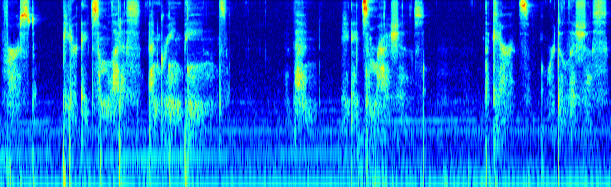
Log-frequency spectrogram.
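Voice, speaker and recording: The recording quality is poor, but the voice is a woman whispering breathily throughout an ASMR bedtime story for children. She reads gently, taking her time and choosing each word with care.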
